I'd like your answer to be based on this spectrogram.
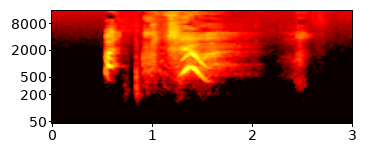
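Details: Incredibly tickly nose: short breathy catches build up to one pinched, stifled sneeze, then a faint breath in a quiet room; suppressed sneeze.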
